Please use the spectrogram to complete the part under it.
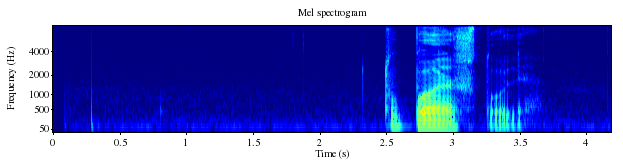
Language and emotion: Russian, angry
